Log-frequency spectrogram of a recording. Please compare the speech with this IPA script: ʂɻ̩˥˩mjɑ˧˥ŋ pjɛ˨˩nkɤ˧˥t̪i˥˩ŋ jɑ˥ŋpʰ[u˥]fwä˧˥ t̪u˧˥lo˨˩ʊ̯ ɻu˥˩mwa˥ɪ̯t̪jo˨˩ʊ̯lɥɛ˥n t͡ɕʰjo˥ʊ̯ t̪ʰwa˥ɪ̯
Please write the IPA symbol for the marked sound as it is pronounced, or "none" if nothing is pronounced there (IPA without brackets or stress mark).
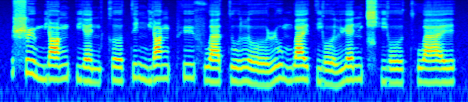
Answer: y˥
